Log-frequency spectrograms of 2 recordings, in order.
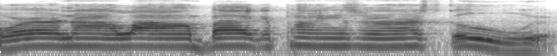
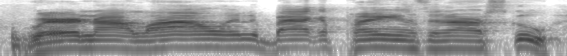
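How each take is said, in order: First: A light imitation of an old Southern principal's accent. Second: Put-on a deeper retake of the Southern principal accent. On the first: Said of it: "I be doing these accents". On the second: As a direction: lower the voice and do the stern old Southern principal again. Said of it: "let me get more deeper".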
